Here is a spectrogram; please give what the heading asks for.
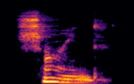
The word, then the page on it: shined: British English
